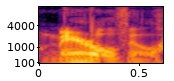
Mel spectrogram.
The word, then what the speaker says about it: Merrillville: Excuse me, I said Marionville, Merrillville High School.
